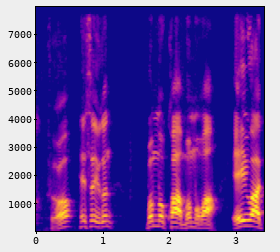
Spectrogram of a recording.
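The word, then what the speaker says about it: 和: 화자 발음 허 허 해서 이건 뭐뭐과 뭐뭐와 a와 b와 c와 d 이렇게 연결할 때 병렬 관계로서 영어로 and 그런 의미로 쓰일 때 씁니다.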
